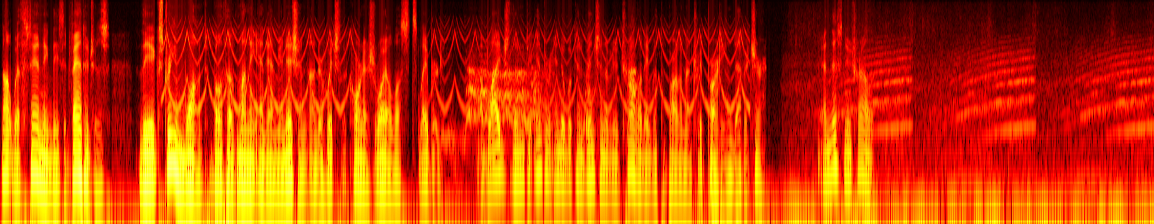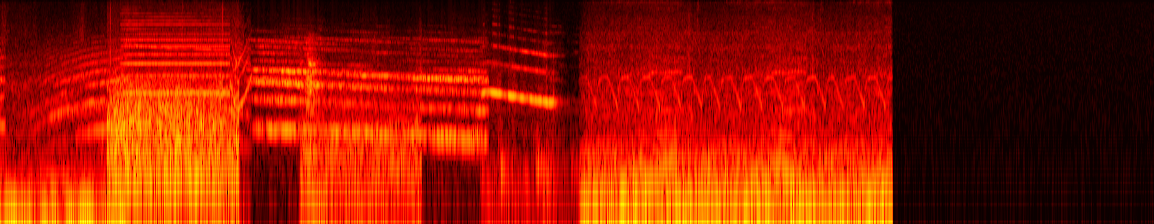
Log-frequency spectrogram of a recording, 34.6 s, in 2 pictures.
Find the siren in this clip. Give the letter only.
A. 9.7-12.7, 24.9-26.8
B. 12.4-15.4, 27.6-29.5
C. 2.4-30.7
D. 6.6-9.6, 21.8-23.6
C.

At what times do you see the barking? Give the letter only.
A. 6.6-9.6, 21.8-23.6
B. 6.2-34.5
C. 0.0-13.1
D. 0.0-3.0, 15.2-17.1
A.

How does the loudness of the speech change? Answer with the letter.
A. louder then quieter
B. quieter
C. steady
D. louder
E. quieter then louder
B.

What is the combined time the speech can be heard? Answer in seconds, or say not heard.
13 s.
